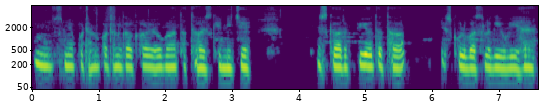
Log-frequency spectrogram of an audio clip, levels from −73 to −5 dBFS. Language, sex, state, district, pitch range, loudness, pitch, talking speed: Hindi, male, Bihar, Saharsa, 170-190 Hz, -20 LUFS, 180 Hz, 125 wpm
